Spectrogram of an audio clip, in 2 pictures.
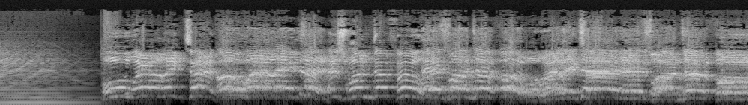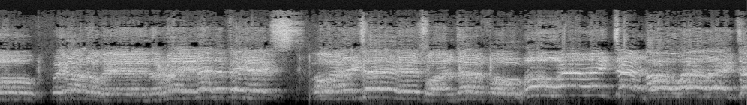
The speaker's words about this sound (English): One of the few Phoenix chants from the Yellow Fever that is airable on this radio station there.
